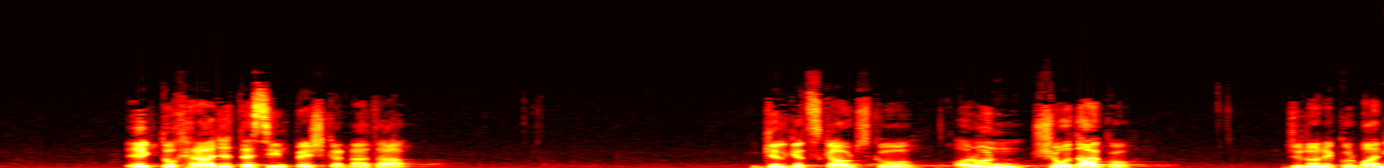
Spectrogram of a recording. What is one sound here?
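A man speaks forcefully into a microphone in short phrases with pauses.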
